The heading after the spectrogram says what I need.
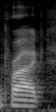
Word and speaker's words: Praha: Sparta Praha are the is the correct colloquial, if that's the right word, pronunciation. But I just know them as Sparta Prague.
